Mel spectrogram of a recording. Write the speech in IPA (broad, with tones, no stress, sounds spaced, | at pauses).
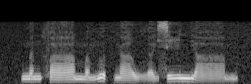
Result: n̪ ɐ˧ n f aː˨˧ m ɐ˨˥ m l ʊ˨ k̚ ŋ aː˨˩ w l ɐ˨˩ j s iː˥ n j aː˨ m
